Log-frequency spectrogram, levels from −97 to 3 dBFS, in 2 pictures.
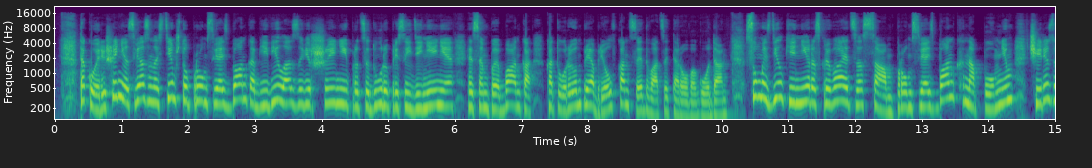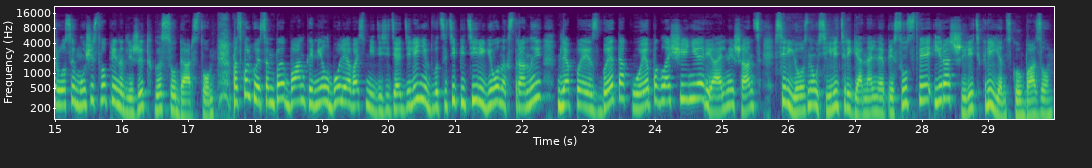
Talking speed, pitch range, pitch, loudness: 115 wpm, 195-270 Hz, 230 Hz, -17 LUFS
